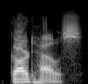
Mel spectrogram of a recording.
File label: "guardhouse", American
